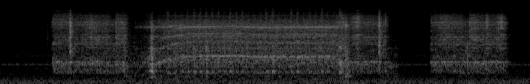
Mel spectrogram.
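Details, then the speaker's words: Late-1980s CVC-format video cassette machine built for aircraft use, first power-up with a tape inserted, rewinding: steady high whir of tape spooling with short mechanism clicks at start and stop; normal smooth rewind. "sounds good fast forward play"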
